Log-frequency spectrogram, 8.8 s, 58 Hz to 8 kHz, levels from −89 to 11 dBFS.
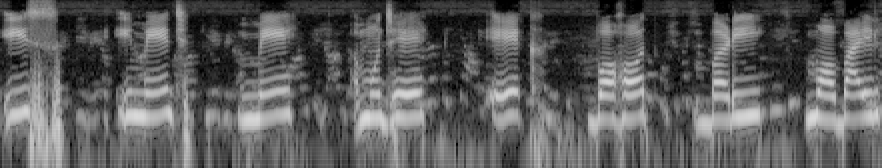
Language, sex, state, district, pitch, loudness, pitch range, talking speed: Hindi, female, Madhya Pradesh, Dhar, 260 Hz, -14 LUFS, 245-280 Hz, 60 wpm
